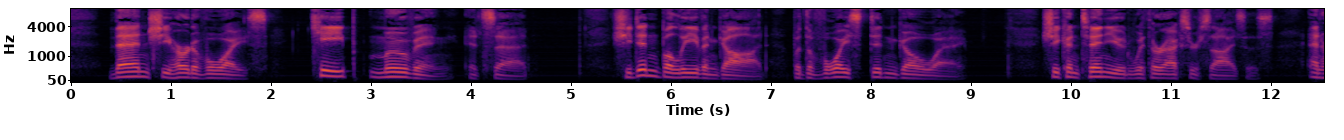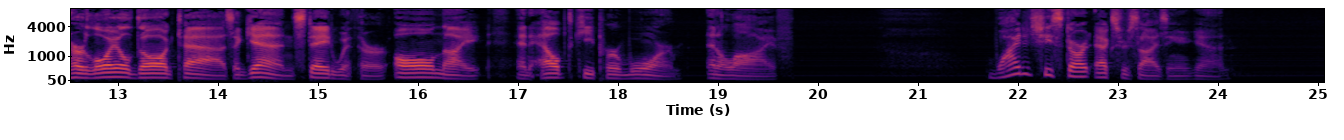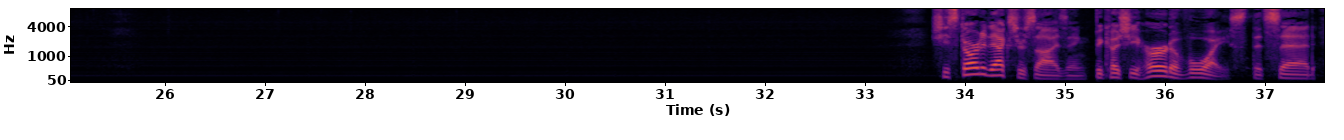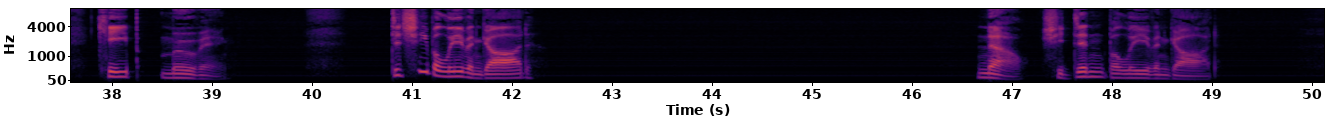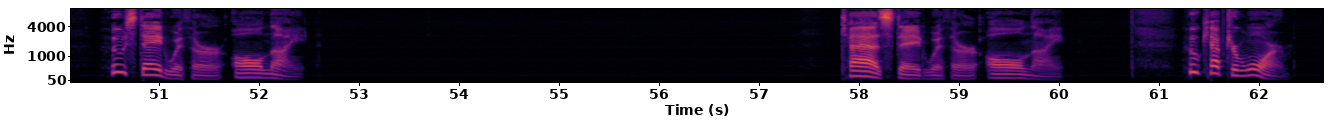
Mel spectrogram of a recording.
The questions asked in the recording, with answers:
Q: Why did she start exercising again?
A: She started exercising because she heard a voice that said, "Keep moving."

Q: Did she believe in God?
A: No, she didn't believe in God.

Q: Who kept her warm?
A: Taz kept her warm.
